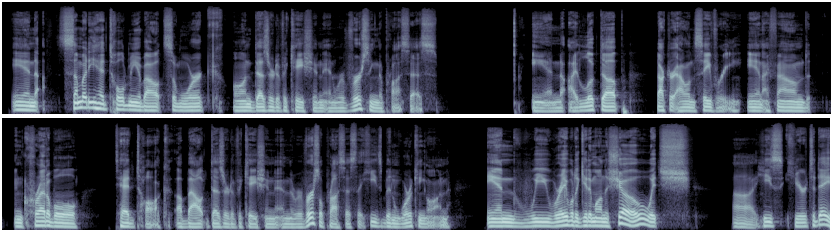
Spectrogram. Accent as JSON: {"language": "English", "region": "Indiana", "country": "United States", "tie": "born or raised there", "said": "I grew up in Indiana, so I would see farms across the street from my house"}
